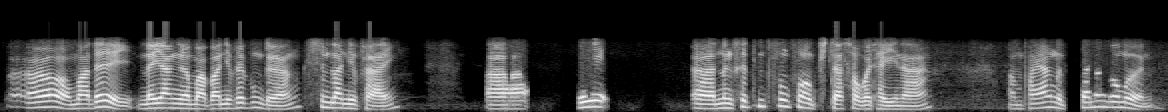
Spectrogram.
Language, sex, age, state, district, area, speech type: Bodo, male, 18-30, Assam, Baksa, rural, conversation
